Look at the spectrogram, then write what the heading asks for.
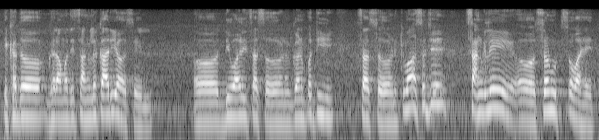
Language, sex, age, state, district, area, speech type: Marathi, male, 30-45, Maharashtra, Palghar, rural, spontaneous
